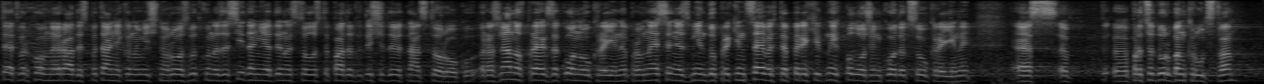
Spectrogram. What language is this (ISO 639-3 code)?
ukr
